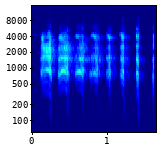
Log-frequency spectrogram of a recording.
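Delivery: helpless real laugh. Real, not acted. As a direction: burst of high laughter. Cracks up at own impression.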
